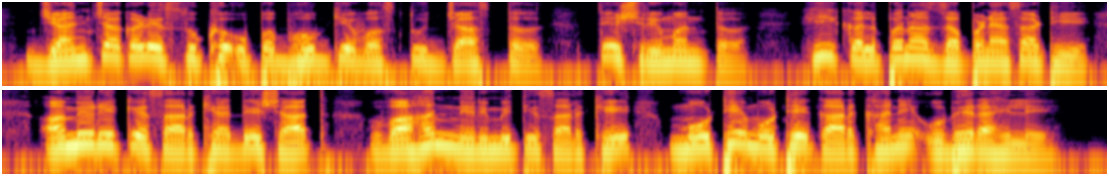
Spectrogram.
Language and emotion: Marathi, neutral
